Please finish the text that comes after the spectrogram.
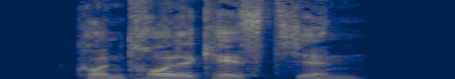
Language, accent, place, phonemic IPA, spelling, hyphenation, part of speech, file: German, Germany, Berlin, /kɔnˈtʁɔlˌkɛstçən/, Kontrollkästchen, Kon‧t‧roll‧käst‧chen, noun, De-Kontrollkästchen.ogg
- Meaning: checkbox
